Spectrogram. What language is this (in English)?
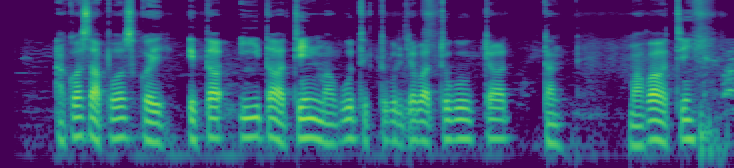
Kalenjin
